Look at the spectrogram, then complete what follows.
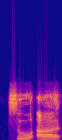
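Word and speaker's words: سؤال: कुर्सी बनता है और कुर्सी for Hamza we डू not pronounce wow. हम वाओ नहीं पढ़े। सु ये देखिए सु आल यहां पे सु आल पढ़ते हैं। वाओ नहीं पढ़ रहे हम लोग। सिर्फ हमजा फतह आ सु आल।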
